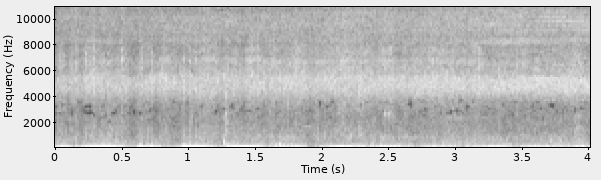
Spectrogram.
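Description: A horse trotting on grass, its hoofbeats faint and muffled, under a steady high-pitched buzz of insects.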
